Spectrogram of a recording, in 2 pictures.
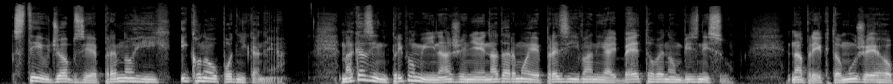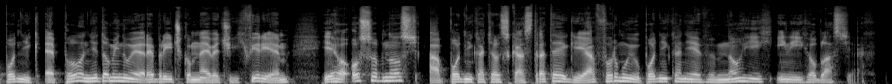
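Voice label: Slovak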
